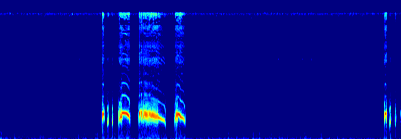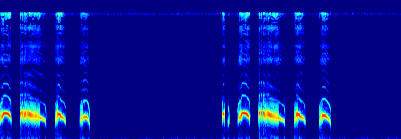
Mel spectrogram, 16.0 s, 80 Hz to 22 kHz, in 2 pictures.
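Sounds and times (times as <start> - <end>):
dove cooing: 2.0 - 3.8, 7.7 - 9.8, 12.4 - 14.7.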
